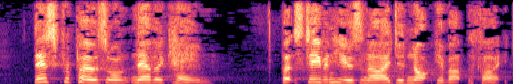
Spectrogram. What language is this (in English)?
English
